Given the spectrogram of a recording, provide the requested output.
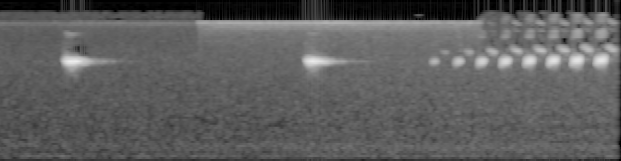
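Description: Yellowhammer: two lone high chips, then a fast run of about ten identical high notes that swells steadily in loudness.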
